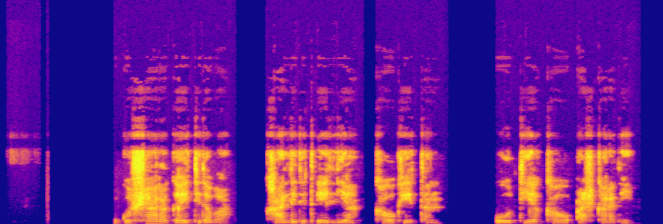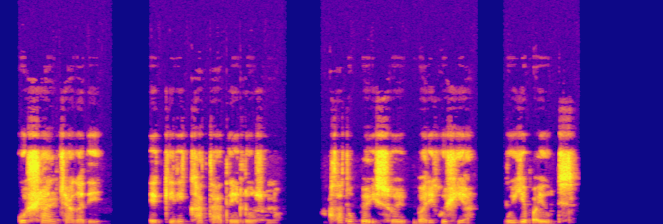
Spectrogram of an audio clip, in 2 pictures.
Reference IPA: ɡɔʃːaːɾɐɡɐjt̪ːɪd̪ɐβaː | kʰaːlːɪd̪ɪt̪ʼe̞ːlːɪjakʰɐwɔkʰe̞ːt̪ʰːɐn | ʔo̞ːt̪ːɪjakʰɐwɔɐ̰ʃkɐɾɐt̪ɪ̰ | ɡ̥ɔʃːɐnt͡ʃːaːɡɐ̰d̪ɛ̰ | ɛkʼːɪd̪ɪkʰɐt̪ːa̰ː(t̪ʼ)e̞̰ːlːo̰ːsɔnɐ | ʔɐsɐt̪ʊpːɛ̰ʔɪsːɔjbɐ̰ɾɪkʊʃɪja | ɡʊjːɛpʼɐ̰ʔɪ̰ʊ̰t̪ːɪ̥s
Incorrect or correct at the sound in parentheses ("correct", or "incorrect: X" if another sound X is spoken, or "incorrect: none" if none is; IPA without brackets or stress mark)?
correct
